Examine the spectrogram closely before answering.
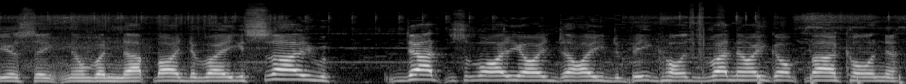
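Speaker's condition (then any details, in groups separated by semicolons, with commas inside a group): Ataxia; speech recently worse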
